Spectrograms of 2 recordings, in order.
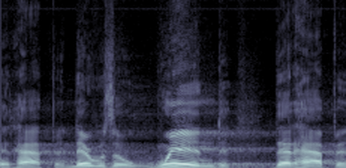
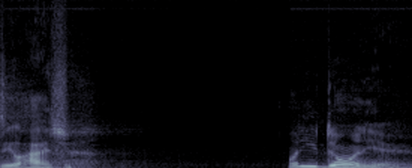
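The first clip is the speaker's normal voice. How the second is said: much softer, near a murmur; gentle voice of God; 4 semitones lower, 14 dB quieter, faster than usual. Acted. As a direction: call his name tenderly, barely above a breath. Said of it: "God gently says".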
